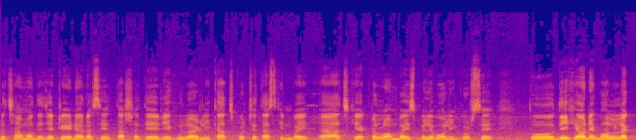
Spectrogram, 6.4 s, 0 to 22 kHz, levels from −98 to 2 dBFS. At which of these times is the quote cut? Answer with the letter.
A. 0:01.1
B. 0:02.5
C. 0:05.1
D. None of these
D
